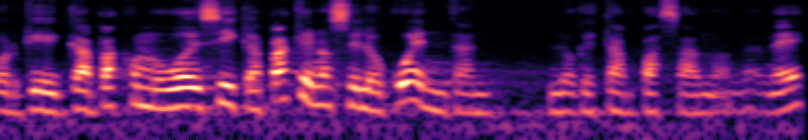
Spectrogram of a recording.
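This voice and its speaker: A woman speaks in a fairly low pitch with a dark, mellow tone and ordinary pitch variation. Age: 40s. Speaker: boxer. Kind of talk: interview. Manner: hesitant, repetitive fillers.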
